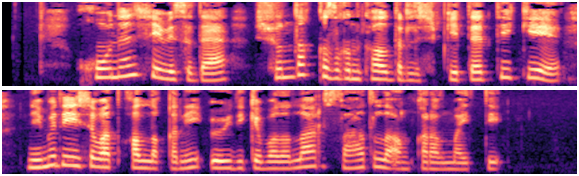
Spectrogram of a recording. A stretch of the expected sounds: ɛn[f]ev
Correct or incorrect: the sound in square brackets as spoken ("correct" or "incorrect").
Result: incorrect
